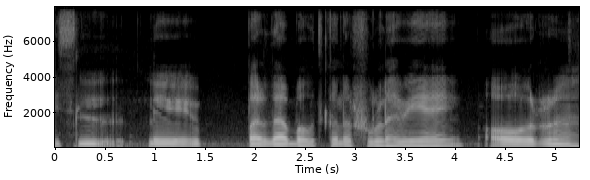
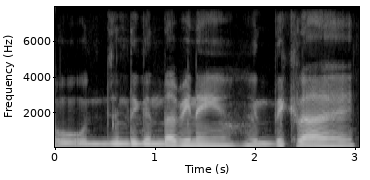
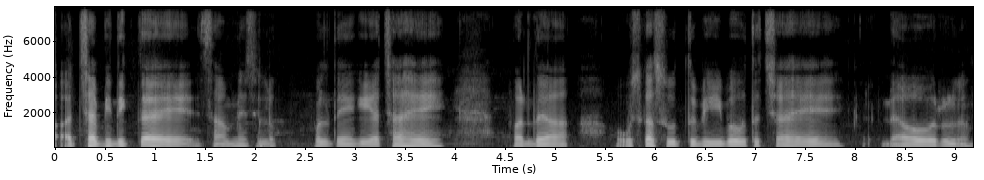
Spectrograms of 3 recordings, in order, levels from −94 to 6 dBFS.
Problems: constant background noise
